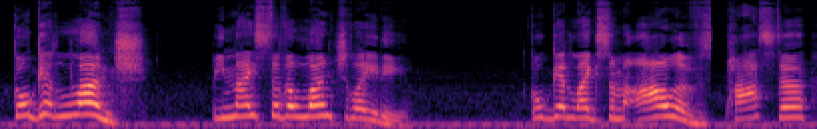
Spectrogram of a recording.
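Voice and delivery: loud, high-pitched yelling at strangers; high, full-volume comic tirade; ranting shout. Acted. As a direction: holler at people glued to their phones. Yells at people on their phones.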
